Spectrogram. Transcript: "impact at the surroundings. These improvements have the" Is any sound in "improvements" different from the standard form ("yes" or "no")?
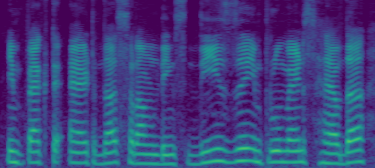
no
